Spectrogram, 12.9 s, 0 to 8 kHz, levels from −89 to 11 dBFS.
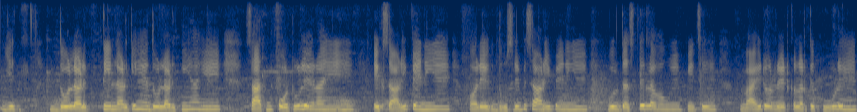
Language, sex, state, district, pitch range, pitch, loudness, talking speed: Hindi, female, Bihar, Jahanabad, 215-230 Hz, 220 Hz, -19 LUFS, 175 wpm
